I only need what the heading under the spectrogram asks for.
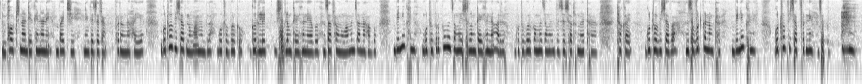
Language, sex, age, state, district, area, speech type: Bodo, female, 18-30, Assam, Kokrajhar, rural, spontaneous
